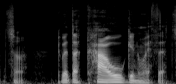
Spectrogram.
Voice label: "cawg", Welsh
